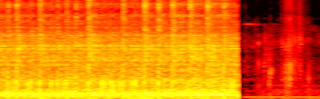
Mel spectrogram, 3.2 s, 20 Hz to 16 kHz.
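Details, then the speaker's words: Husqvarna 61 chainsaw, stop switch broken: even, rapid two-stroke putter at idle with chain brake on, no chain rattle, surging or chain movement until shut off; clean, stable idle. "So the main thing is you want these saws to be able to idle without the chain spinning and not die when you put the chain brake on. Okay, no chain movement."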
